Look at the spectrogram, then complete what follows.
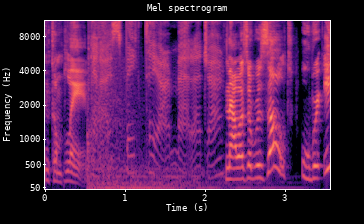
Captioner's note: woman speaking in foreign language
